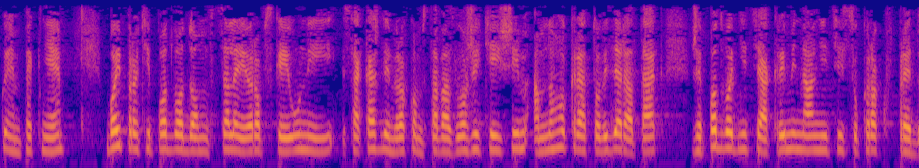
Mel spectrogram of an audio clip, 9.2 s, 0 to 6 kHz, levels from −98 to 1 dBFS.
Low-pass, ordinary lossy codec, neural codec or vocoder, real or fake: 5.4 kHz; none; none; real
